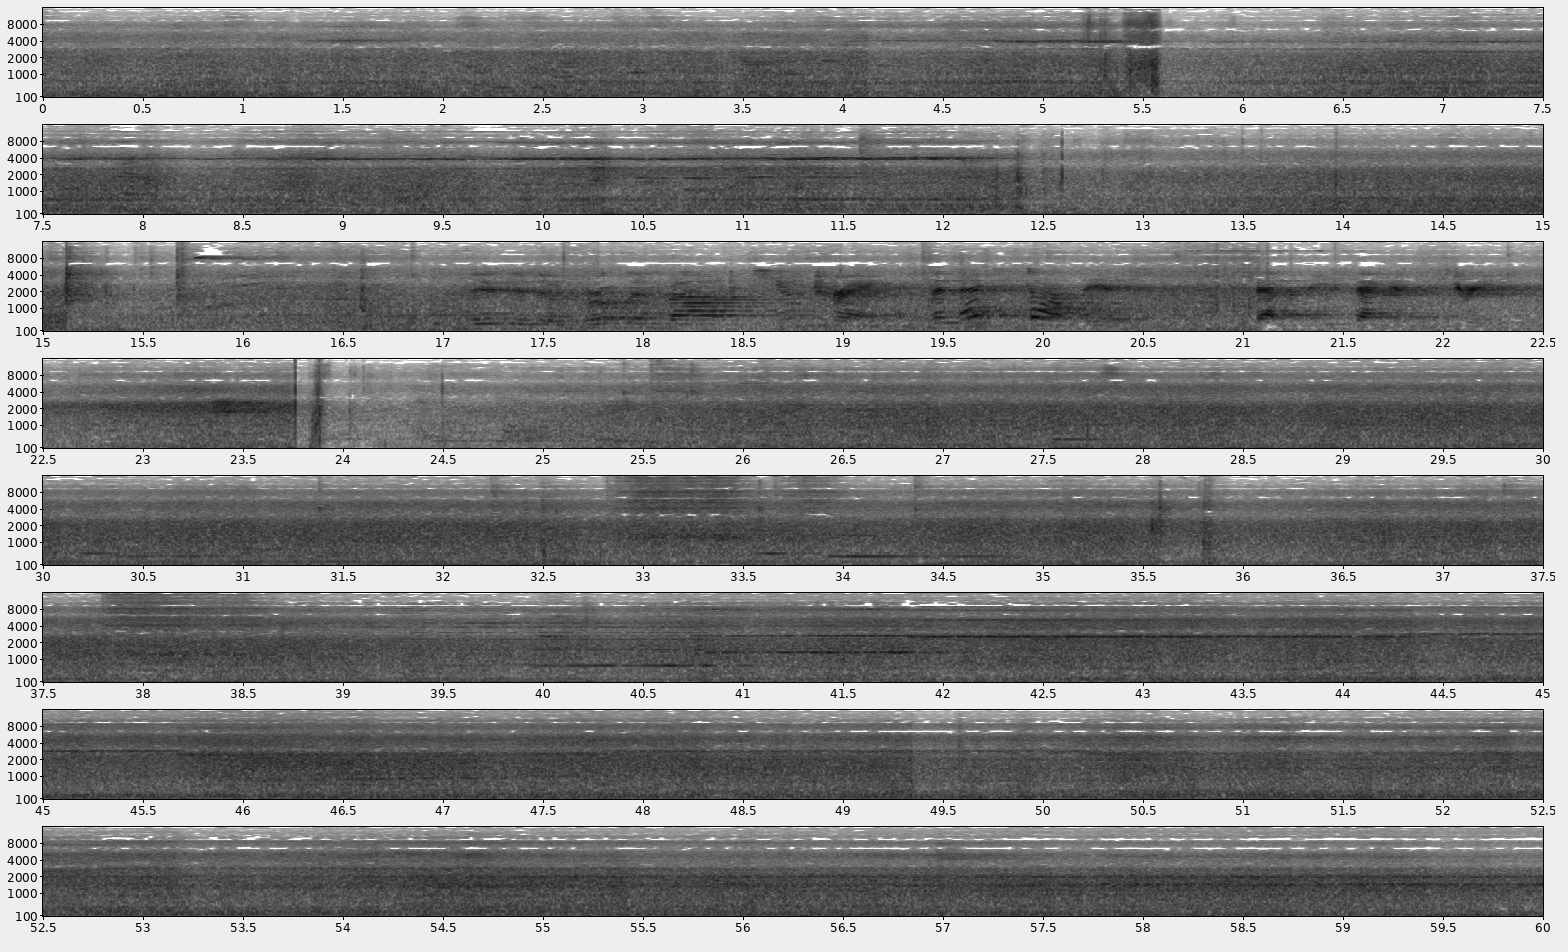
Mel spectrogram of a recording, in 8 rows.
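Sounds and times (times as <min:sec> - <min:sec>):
rumble of train wheels: 0:00.0 - 1:00.0.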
